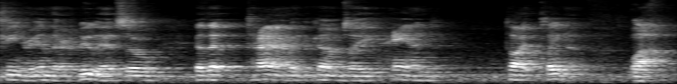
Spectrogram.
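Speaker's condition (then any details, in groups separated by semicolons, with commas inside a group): No condition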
